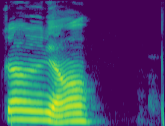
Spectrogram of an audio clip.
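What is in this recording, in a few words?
"senlin", Mandarin Chinese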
